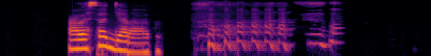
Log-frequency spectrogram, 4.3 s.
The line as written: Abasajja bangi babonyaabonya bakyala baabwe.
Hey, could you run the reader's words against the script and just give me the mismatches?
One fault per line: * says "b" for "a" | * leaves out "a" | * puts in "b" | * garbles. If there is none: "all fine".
* leaves out "bangi babonyaabonya bakyala"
